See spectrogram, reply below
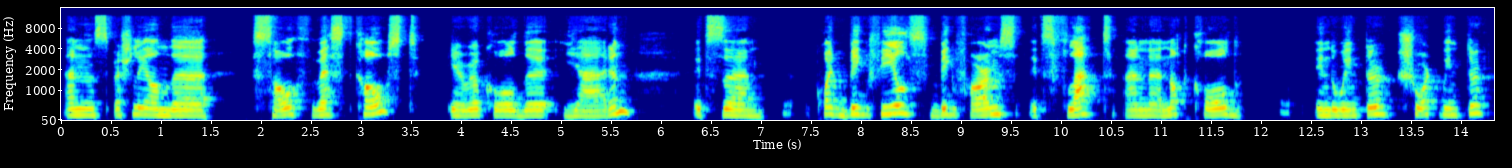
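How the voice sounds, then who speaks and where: Woman, Norwegian accent, Norwegian farmer, webinar talk, slow, halting, laughs lightly, middling pitch. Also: fairly even intonation. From Norway. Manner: halting, frequent small laughs, friendly. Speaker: dairy farmer presenter. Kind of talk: webinar presentation. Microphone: video call.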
